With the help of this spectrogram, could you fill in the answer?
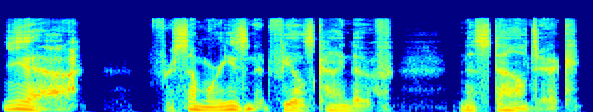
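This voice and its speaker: A man playing a gruff, terse American soldier on a covert mission in a video game, with a low, gravelly, husky voice. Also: big pitch swings, fairly bright tone, dry recording, full character voice. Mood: businesslike. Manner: terse, deliberate, dry. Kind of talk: dramatic game voice acting.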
